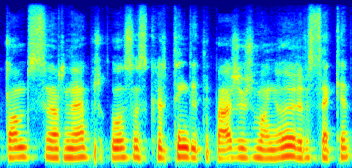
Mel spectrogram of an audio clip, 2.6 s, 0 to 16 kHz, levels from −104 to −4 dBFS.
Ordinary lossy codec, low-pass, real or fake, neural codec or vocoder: AAC, 96 kbps; 14.4 kHz; fake; codec, 44.1 kHz, 2.6 kbps, SNAC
